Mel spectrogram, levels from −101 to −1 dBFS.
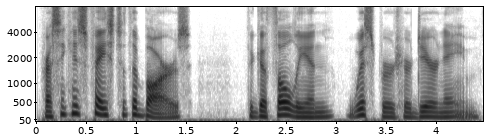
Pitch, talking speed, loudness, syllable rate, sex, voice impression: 135 Hz, 160 wpm, -18 LUFS, 4.6 syllables/s, male, masculine, slightly adult-like, clear, intellectual, calm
